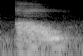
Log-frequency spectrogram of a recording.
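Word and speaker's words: αυ: When alpha and upsilon come together, this is just an ow. Ow. That Like hurts. German. Like German. Ow.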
